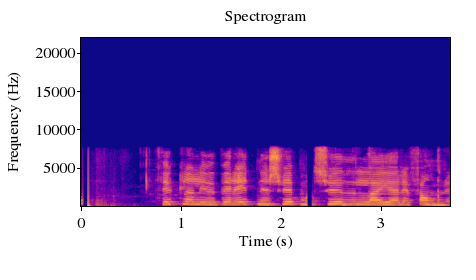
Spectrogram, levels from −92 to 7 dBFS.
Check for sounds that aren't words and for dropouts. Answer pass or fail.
fail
